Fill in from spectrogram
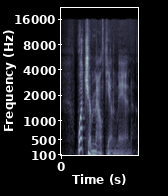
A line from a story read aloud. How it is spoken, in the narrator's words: Isaac snapped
